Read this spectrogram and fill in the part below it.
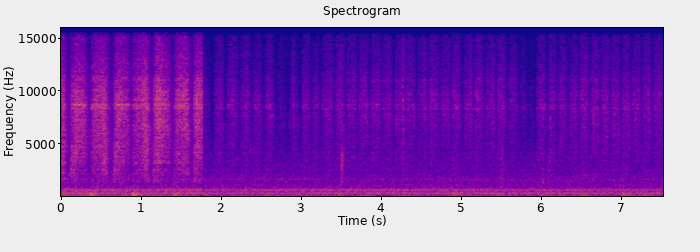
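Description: Stanley 750 chisel back flattened on sandpaper, with a burst of quick rhythmic scrubbing strokes up front, then steadier, softer abrasive rubbing close by.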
